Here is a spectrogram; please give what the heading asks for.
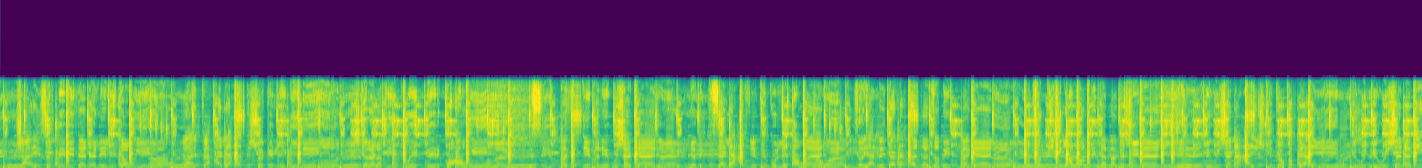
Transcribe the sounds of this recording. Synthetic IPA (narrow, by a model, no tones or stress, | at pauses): mɪʃʕaːjezɑɾˤt̪iɾid̪ænʔælelit̪ˤæwiːliʔaʕed̪fiħaliħad̪ːɪʃfækːeɾliɡinejmɪʃkælælæfit̪wek̚b̪eɾkoʕawiːniʔesːiːfmæd̪et̪imænibuʃæk̪æːɾijæb̪et̪esæliʕa̰nːifikʊlːelħawæːlisˤɑeʕmeld̪æʔd̪æʔʔænːæzɑbeːt̪mæɡæːliʔæt̪xɑnt̪iʔinʕalæʔɑɾˤd̪ˤid̪æmæɡæʃeb̪æːliɾewiʃʔænæʕaːjeʃfikæwkæbːɪʕajːɾewiɾewiʃʔænæbi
